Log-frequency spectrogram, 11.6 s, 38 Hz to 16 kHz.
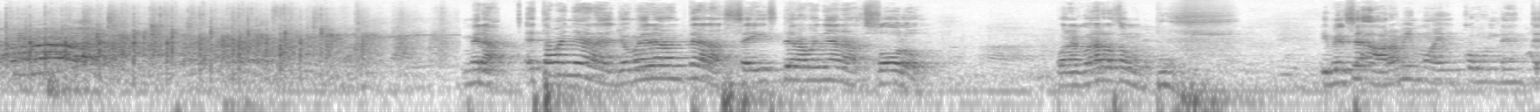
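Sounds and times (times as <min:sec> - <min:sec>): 
faint voices or cheers: 0:00.0 - 0:03.4
live show audience applause: 0:00.0 - 0:03.5
speech: 0:04.4 - 0:07.1, 0:08.0 - 0:09.0, 0:09.9 - 0:11.5.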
